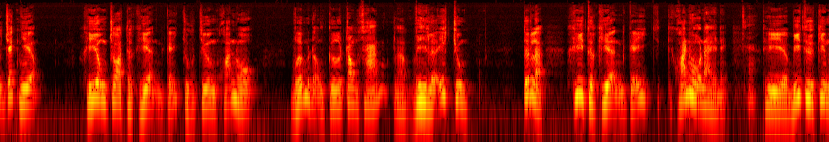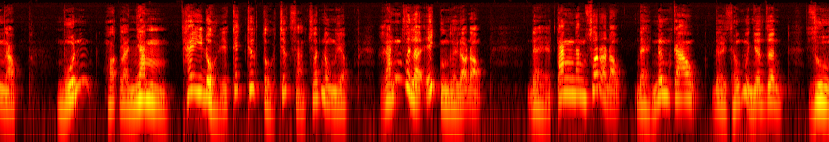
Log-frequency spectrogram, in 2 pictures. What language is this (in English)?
Vietnamese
